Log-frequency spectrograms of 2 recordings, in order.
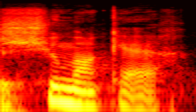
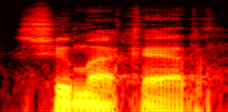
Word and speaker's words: Schumacher: So how would you pronounce it in its traditional form when you're in Europe specifically? Schumacher. Schumacher. Okay. Yeah. So the origin of that is what? It's German. German, Mine actually is Swiss.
